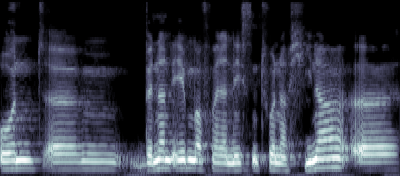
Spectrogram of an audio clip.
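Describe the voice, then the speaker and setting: A man talks at a medium pitch with ordinary pitch variation in an unremarkable speaking voice. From southern Germany. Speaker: surfboard dealer. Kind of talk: interview. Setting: Skype call.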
